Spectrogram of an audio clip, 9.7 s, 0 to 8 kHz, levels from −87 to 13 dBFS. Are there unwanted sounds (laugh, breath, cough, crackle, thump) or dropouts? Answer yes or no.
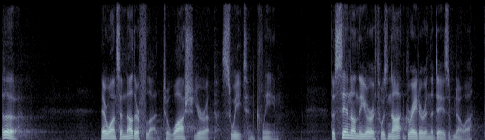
no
